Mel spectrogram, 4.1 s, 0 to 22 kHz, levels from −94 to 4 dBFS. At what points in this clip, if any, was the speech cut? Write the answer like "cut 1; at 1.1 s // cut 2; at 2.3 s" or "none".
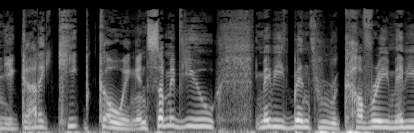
cut 1; at 2.6 s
